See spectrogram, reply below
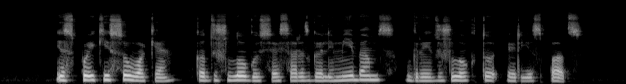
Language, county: Lithuanian, Šiauliai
